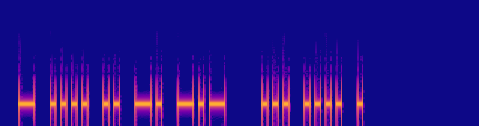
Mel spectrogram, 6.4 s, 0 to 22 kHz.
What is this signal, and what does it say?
Morse code, heard as a keyed tone, about 17 wpm, 700 Hz. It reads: THINK SHE
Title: Sets of 5 Words 17wpm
